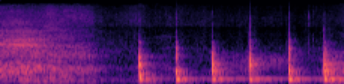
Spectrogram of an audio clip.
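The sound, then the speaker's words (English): Six sharp, evenly spaced knocks rap out in a steady rhythm, fairly loud, after a brief stretch of soft hiss with no voices. “Who at the door? That's God at the door.”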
